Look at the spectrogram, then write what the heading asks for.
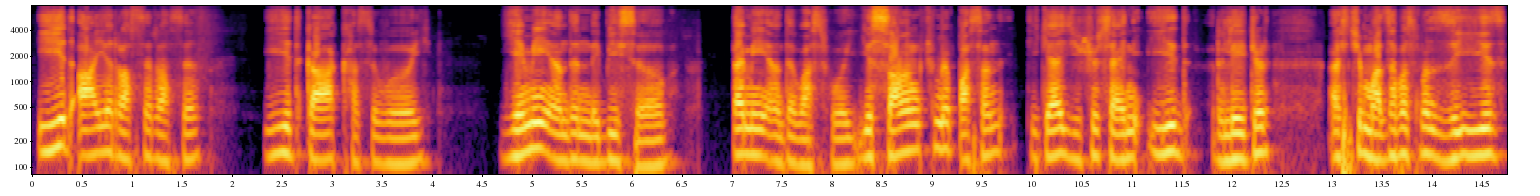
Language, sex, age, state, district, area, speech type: Kashmiri, male, 30-45, Jammu and Kashmir, Anantnag, rural, spontaneous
